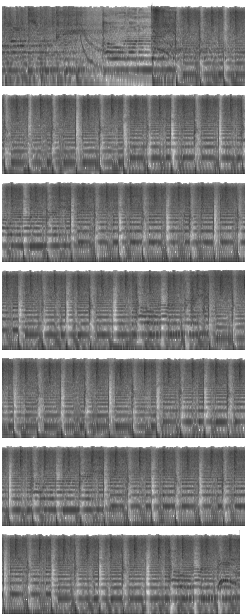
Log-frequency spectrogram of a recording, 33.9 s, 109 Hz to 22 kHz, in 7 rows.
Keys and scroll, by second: 1.7 5, 20.2 Right, 24.3 Left.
